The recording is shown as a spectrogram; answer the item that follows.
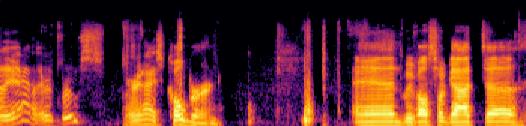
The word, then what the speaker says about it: Cockburn: the shrink with the hypee sticker pronounced curn oh sorry Bruce uh an excellent condition I'm not going to say anything this is $9 and uh yeah there's Bruce very nice Coburn and we've also got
